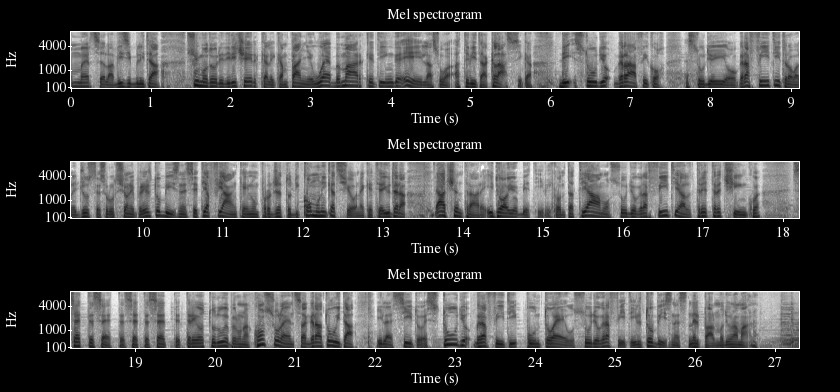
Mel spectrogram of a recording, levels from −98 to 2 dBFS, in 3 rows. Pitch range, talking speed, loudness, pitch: 115-155 Hz, 150 wpm, -16 LUFS, 130 Hz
